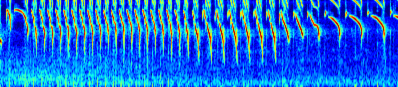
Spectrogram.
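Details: Canary 'cuit cuit' chirping used to prompt young canaries to sing: a fast series of sharp downslurred high notes that gradually slows and spreads out over four seconds.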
